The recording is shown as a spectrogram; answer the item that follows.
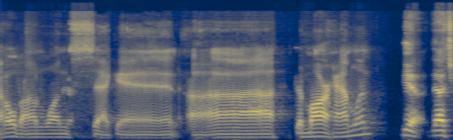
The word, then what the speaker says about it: Damar Hamlin: it up yeah hold on one second uh Damar Hamlin yeah that's correct and last night I was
